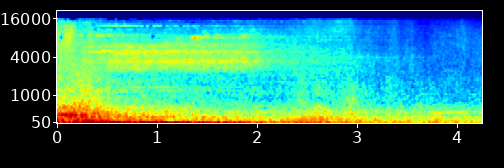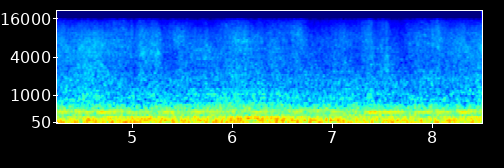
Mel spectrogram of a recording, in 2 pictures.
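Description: A triumphant fanfare swells.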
